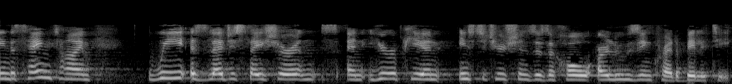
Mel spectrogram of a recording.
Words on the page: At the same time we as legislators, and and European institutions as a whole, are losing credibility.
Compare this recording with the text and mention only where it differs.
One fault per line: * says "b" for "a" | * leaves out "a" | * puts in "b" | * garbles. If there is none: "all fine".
* leaves out "and"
